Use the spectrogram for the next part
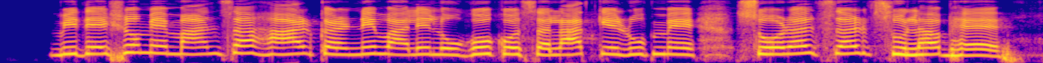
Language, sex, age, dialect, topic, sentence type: Hindi, female, 18-24, Marwari Dhudhari, agriculture, statement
